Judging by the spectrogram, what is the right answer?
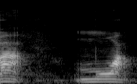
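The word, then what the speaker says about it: មាត់: ครับ ปาก ครับ ปาก ปาก ออก เสียง ว่า ม่วง อย่า มั่ว ผู้ หมวด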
